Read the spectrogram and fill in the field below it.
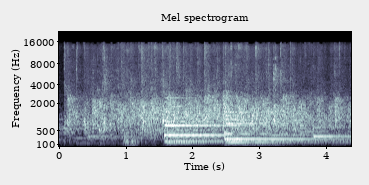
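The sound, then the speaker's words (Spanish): A crowd claps in steady, dense applause for several seconds while sustained organ-like chords enter partway through and hold beneath the clapping. “Un aplauso.”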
